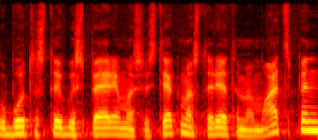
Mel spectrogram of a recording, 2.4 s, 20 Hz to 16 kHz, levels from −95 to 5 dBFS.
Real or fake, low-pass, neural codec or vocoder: real; 14.4 kHz; none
